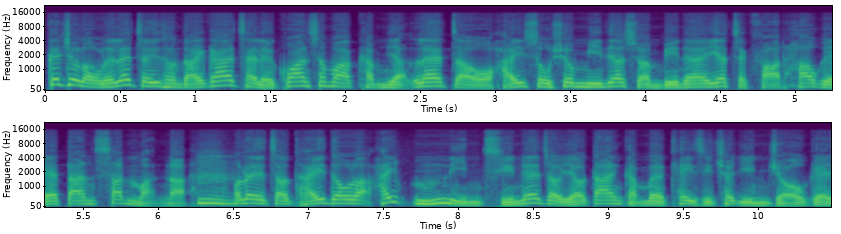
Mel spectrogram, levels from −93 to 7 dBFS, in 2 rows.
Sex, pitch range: male, 125-175 Hz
